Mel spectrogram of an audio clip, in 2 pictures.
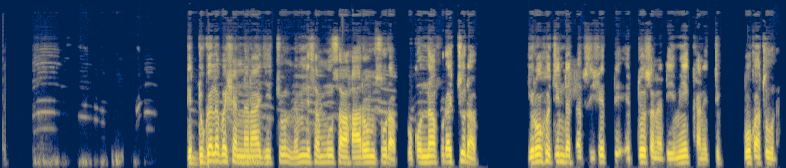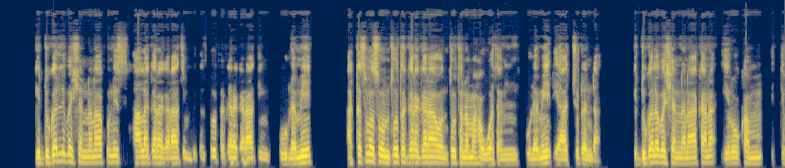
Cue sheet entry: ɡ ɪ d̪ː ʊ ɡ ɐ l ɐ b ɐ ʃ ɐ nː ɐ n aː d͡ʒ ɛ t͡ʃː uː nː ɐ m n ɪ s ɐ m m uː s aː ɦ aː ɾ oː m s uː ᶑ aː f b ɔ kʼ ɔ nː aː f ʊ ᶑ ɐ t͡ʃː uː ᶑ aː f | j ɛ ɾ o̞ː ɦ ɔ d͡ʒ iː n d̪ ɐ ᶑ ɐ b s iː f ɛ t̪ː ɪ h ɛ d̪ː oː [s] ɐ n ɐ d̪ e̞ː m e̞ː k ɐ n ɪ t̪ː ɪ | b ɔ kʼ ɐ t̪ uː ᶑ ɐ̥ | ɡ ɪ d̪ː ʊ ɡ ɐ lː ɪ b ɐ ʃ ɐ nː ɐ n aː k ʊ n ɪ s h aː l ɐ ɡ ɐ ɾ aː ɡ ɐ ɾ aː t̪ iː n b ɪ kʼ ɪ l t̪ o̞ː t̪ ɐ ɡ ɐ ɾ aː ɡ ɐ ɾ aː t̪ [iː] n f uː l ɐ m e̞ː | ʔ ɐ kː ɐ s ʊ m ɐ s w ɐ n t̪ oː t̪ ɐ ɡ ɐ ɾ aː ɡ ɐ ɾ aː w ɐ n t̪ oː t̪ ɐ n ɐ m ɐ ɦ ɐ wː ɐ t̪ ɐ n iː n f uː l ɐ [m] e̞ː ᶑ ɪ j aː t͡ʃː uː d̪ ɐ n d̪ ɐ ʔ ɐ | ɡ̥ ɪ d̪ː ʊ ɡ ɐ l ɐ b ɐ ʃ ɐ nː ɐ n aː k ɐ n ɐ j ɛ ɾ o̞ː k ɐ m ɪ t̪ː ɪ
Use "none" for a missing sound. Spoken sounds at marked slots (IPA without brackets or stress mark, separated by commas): s, iː, m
